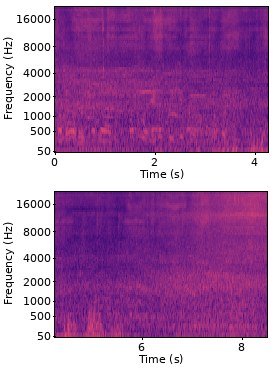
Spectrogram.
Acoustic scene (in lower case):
residential area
